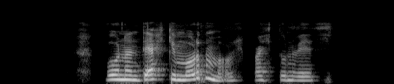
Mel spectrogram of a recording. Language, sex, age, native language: Icelandic, female, 40-49, Icelandic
